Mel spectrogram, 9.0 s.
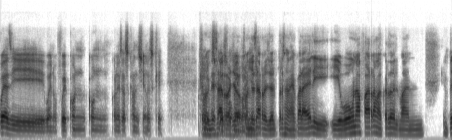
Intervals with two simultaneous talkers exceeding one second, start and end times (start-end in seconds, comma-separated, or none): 4.0-5.2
